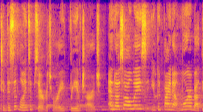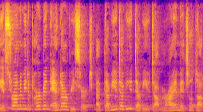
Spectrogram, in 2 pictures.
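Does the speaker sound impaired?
No.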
